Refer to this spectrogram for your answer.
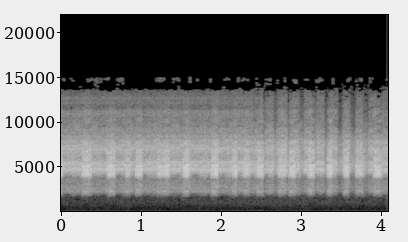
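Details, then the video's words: Midsummer chorus of cicadas in a pine forest in Greece, a loud shrill buzz that swells and fades in uneven pulses, steadier at first and choppier toward the end, nothing else audible. "Cicadas singing in midsummer"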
